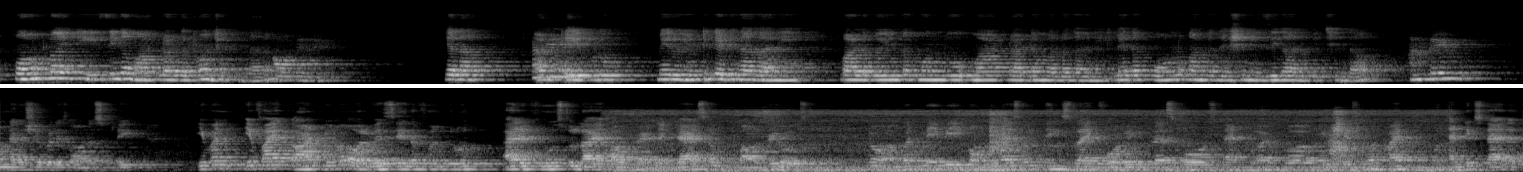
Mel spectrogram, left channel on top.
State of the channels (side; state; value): both; different; correlation 0.00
